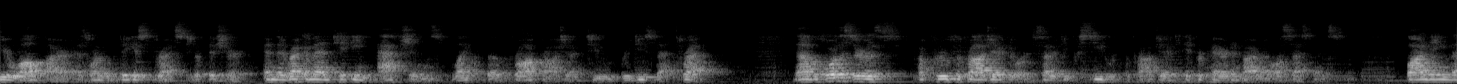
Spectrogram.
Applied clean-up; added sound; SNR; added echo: neural separator model SepFormer DNS4.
